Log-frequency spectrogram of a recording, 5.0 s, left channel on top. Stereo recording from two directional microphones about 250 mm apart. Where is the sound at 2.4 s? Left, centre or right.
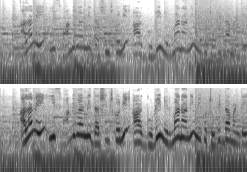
Right.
